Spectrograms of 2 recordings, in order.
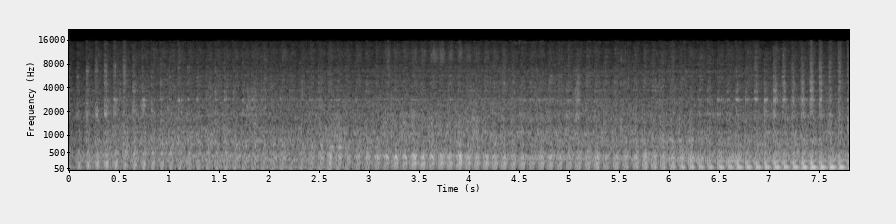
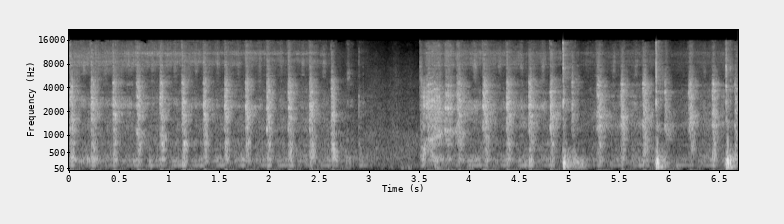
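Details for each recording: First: Kawasaki Bayou 300 ATV, parked about two years, after carburetor cleaning and spark test: small single-cylinder engine puttering at a steady, even beat around idle, picking up slightly, no misses, no smoke; running normally. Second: Kawasaki Bayou 300 ATV parked for two years, cranked on choke after carburetor cleaning: even cranking that never catches. The spark plug came out soaked in fuel, so the engine is flooded.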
